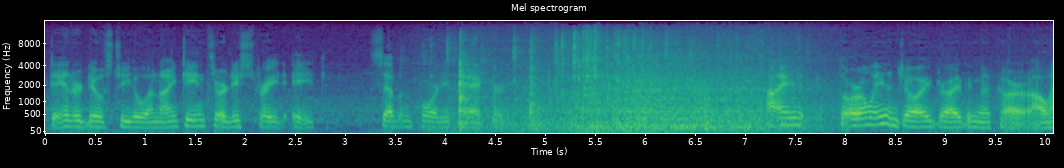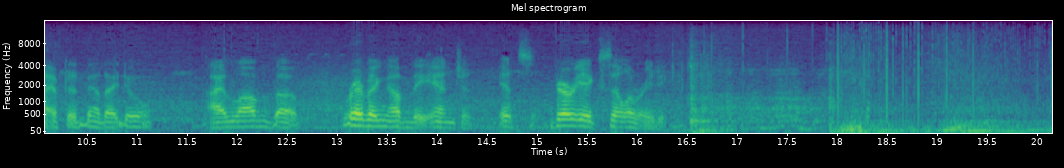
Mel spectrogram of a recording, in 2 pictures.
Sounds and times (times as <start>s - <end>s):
Speech: 0.0s - 4.8s, 7.2s - 16.4s.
